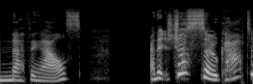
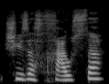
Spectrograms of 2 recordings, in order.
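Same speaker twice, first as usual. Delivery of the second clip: light put-on Scouse twang; a hint of mock Scouse; Scouse accent; 3 semitones higher than usual. Shown as a demonstration. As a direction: say Scouser with a touch of Liverpool accent.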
